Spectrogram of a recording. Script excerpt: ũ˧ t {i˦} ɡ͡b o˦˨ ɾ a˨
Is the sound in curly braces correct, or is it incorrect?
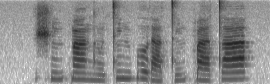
incorrect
